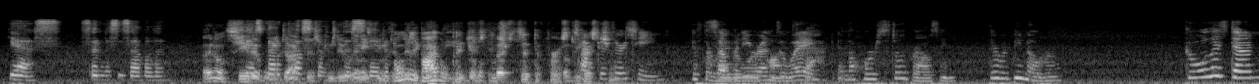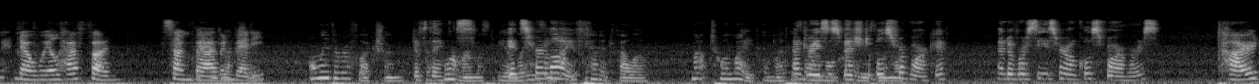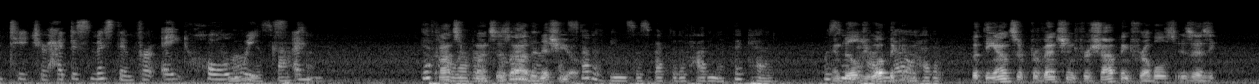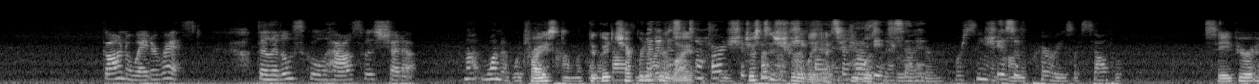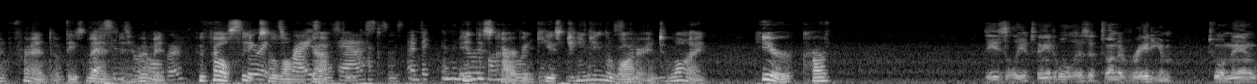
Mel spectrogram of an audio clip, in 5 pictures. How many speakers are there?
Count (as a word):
five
